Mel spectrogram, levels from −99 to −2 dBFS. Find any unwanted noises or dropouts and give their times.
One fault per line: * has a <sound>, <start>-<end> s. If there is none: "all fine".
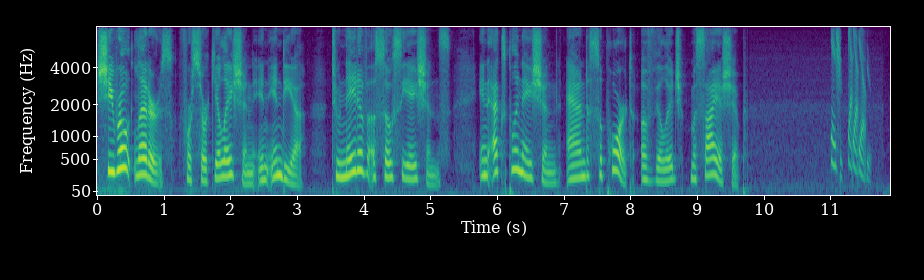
* has a chirp, 11.0-11.6 s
